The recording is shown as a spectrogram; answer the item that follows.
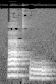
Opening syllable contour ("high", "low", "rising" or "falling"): high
